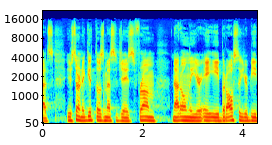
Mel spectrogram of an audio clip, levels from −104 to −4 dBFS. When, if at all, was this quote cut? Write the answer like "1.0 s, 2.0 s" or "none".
none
